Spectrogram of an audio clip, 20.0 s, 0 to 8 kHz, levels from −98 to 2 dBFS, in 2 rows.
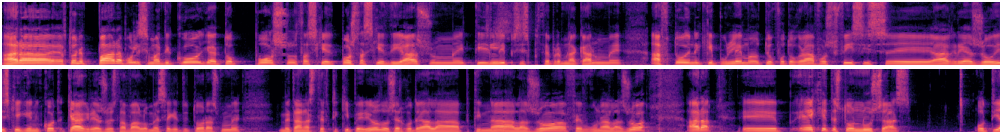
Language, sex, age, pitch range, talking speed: Greek, male, 40-59, 145-190 Hz, 175 wpm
